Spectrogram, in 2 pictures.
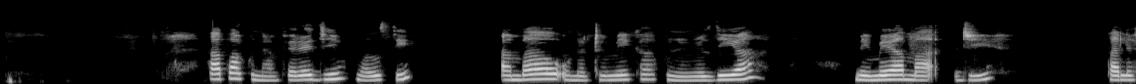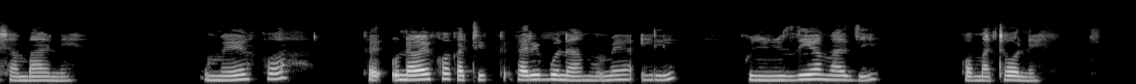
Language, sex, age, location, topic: Swahili, female, 25-35, Nairobi, agriculture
